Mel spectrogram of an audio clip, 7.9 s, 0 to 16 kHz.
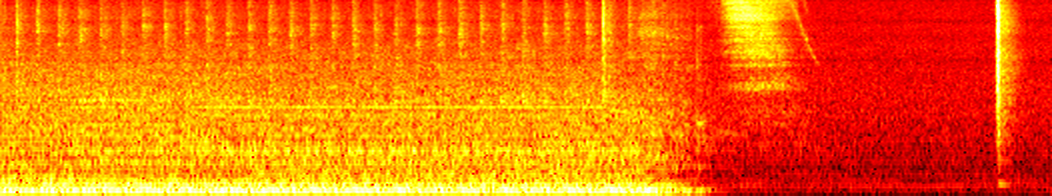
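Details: Junkyard 2009 Dodge 5.7 Hemi, about 80,000 miles, bound for a 1972 Cuda, on a run stand with new Hotwire harness and used 2009 Challenger PCM. First startup. Steady, even V8 idle with a smooth regular beat, no knocks or misses, then a clean shutdown. Normal idle.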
